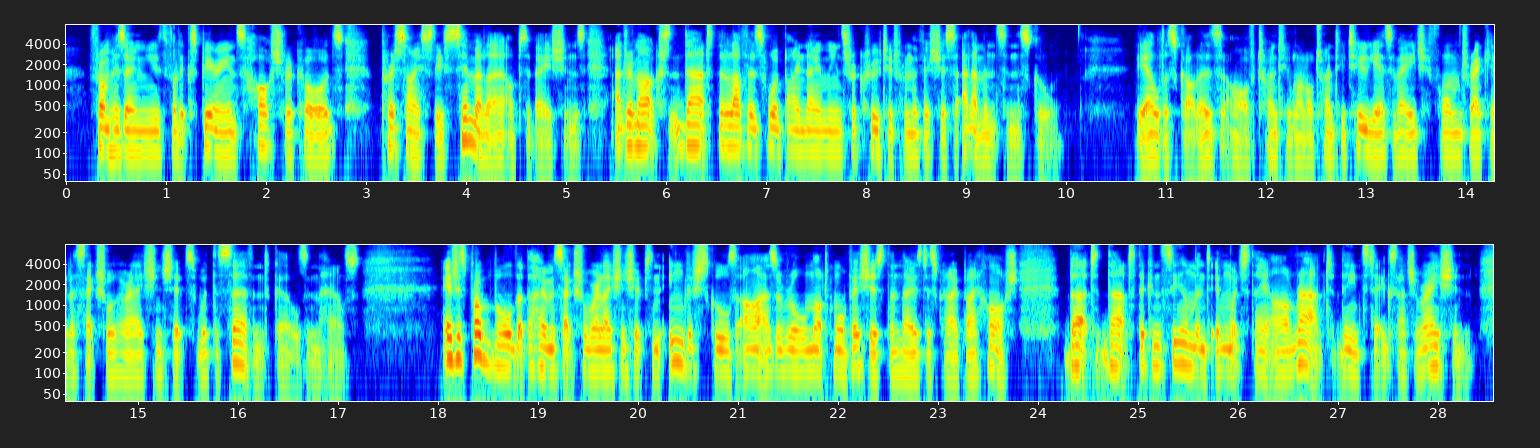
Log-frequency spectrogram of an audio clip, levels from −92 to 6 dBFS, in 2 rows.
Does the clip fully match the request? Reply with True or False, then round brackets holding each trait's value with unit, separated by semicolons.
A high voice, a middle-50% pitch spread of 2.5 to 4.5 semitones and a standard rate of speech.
False (110 Hz; 4.0 semitones; 170 wpm)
